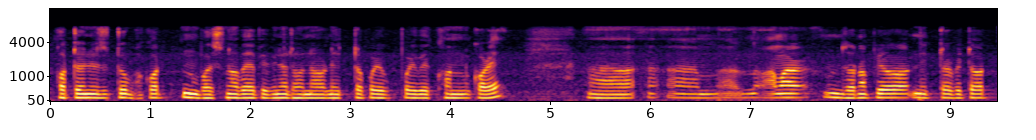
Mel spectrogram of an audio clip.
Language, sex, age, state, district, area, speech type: Assamese, male, 45-60, Assam, Nagaon, rural, spontaneous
